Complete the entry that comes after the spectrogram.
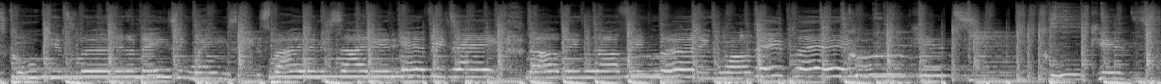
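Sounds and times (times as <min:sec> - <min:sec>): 
jingle: 0:00.1 - 0:11.6.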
